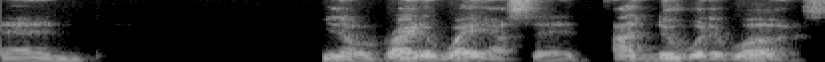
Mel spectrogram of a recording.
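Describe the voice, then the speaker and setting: A man's dark, mellow tone. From Virginia, US. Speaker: stand-up comedian. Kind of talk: casual interview chat. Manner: many fillers (you know, um).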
